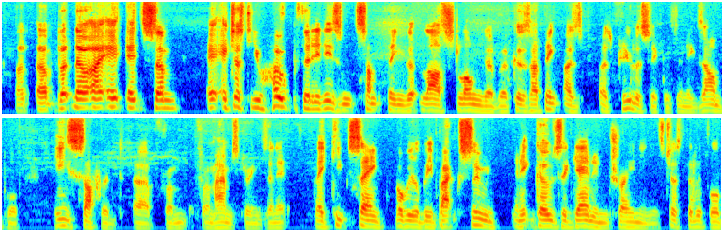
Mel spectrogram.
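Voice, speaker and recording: A man with a British accent speaks at a medium pitch and moderate pace, with lively intonation and big swings in loudness. The sound is dry and close with no echo, over a quiet background. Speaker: football podcast co-host. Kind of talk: casual chat.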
